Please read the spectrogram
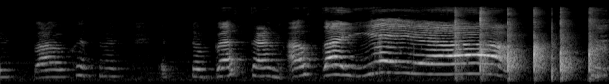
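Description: A young girl singing a Christmas song, ending on a long held note. A few hand claps follow near the end.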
